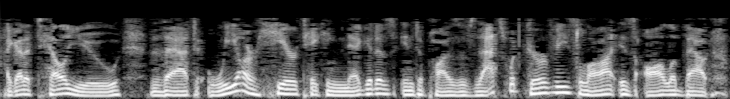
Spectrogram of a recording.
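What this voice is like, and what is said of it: Sexy voice from yelling. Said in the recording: “I'm getting a little bit sexy with that music. ... With that voice. ... It's my sexy voice. It's from Screaming and Yelling”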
